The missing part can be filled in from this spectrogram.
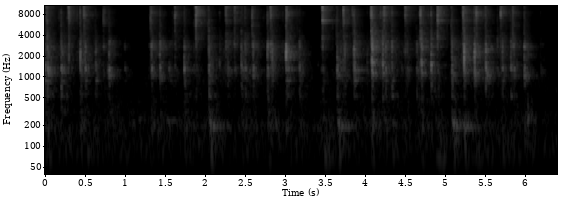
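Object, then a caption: Plastic mechanical keyboard with round keycaps. Two hands type continuously with their fingertips on an RK960 full-size white and silver mechanical keyboard with round, typewriter-style plastic keycaps, resting on a white desk. Rapid, bright, clacky keystrokes with a sharp high click come in quick bursts, with brief pauses just after the first second and again around the middle of the clip.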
